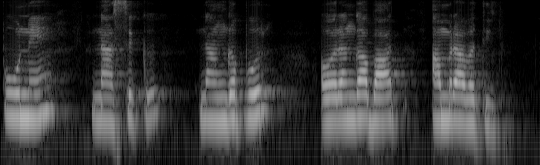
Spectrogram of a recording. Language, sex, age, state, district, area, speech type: Sindhi, female, 30-45, Maharashtra, Thane, urban, spontaneous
